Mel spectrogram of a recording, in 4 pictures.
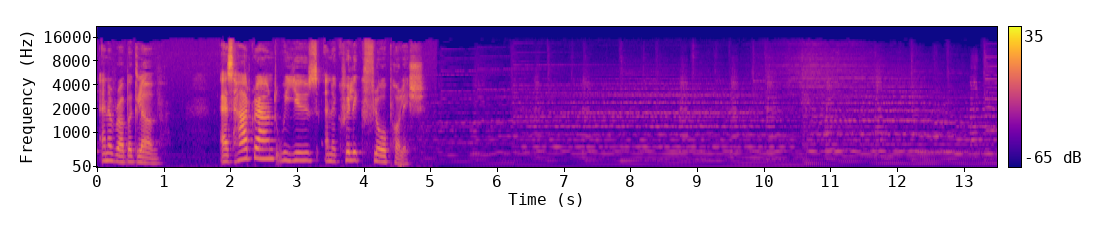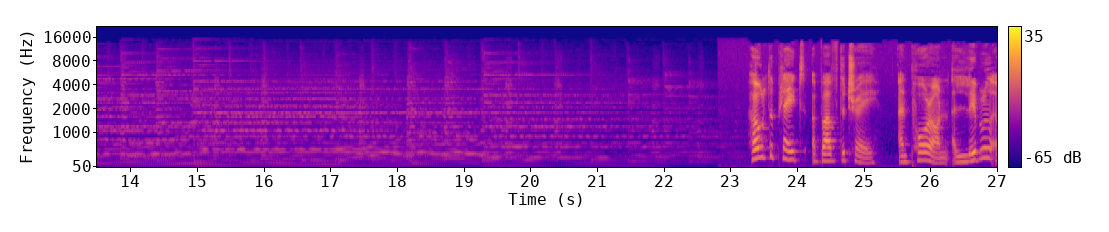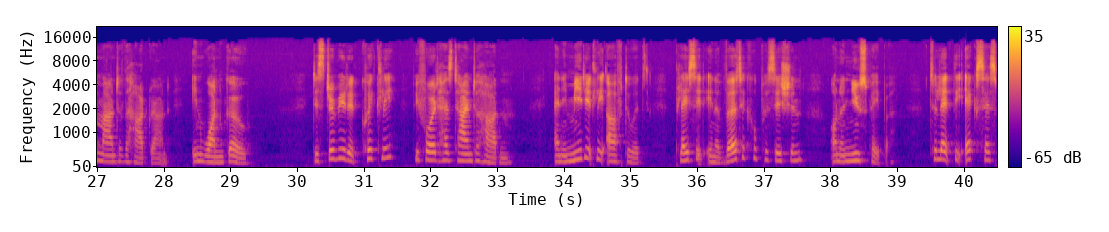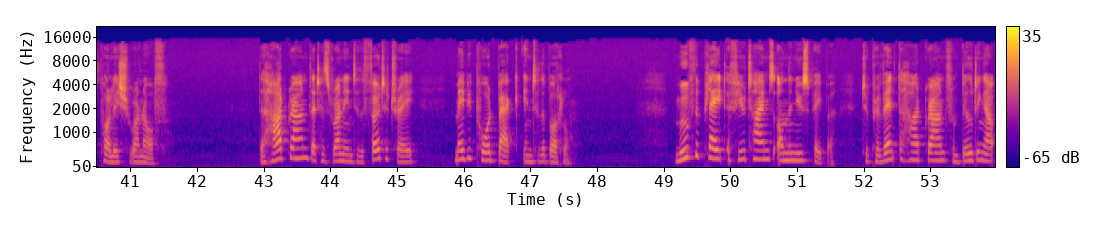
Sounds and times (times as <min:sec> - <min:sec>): Speech: 0:00.0 - 0:01.1, 0:01.8 - 0:05.0, 0:23.3 - 0:29.4, 0:30.2 - 0:33.3, 0:33.9 - 0:41.6, 0:43.0 - 0:45.3, 0:45.9 - 0:47.7, 0:49.2 - 0:53.9
Music: 0:03.6 - 0:24.7, 0:52.4 - 0:53.9.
